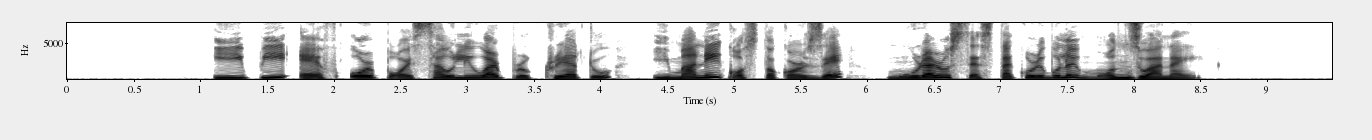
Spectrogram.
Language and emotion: Assamese, disgusted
